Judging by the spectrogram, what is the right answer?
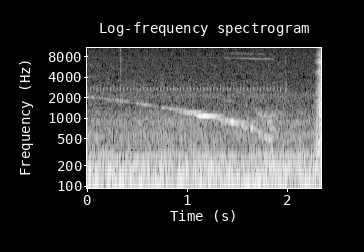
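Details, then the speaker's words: Wells Gardner K4600 19-inch arcade monitor with triple image: thin high horizontal oscillator whine slides downward, "tires screeching", as the adjustment is turned toward the correct oscillation. "hear the oscillation sound change here you don't hear any high-pitched any high pitch noises but as I get closer to the correct oscillation listen"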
